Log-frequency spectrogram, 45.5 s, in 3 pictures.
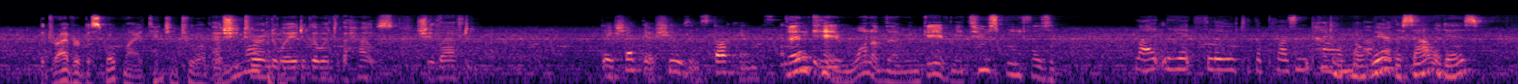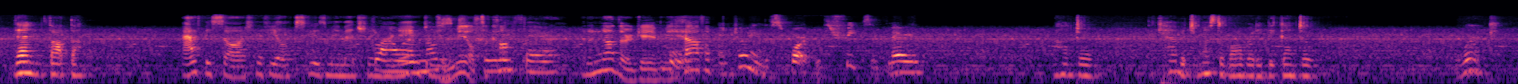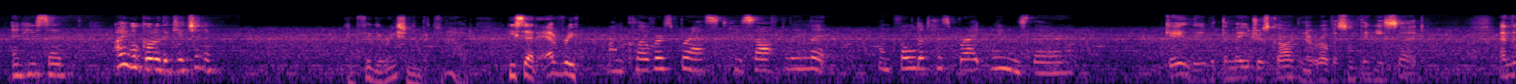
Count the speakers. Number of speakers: seven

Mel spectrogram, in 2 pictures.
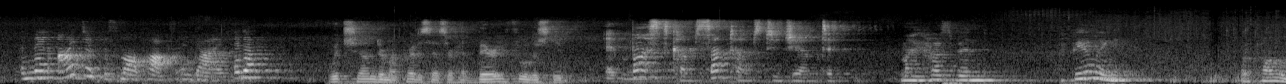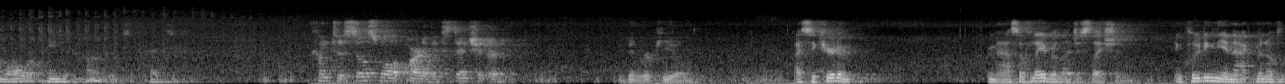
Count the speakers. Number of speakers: six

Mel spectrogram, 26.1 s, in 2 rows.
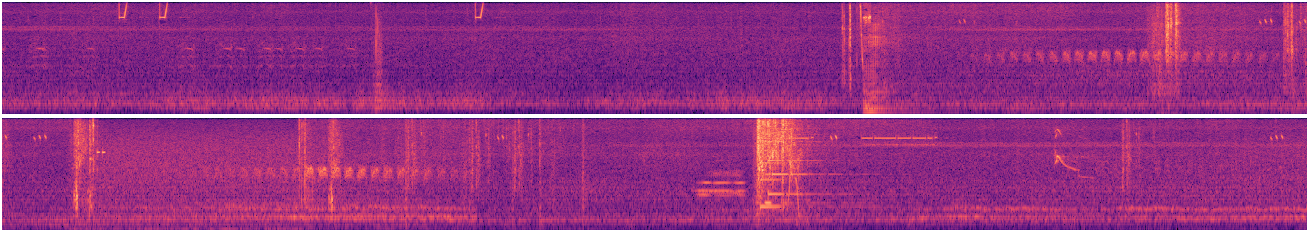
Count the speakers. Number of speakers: zero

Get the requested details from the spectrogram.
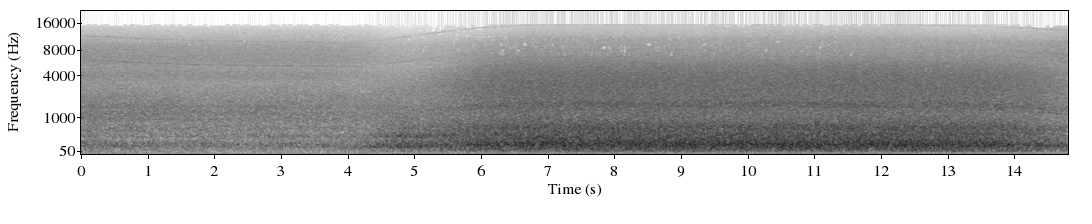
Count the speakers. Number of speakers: zero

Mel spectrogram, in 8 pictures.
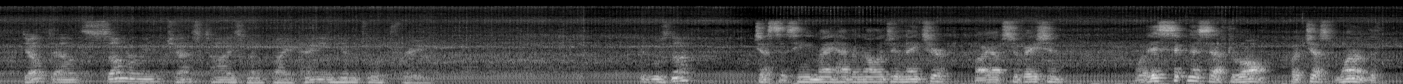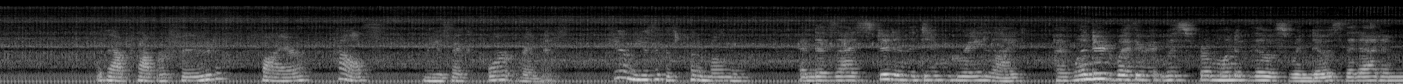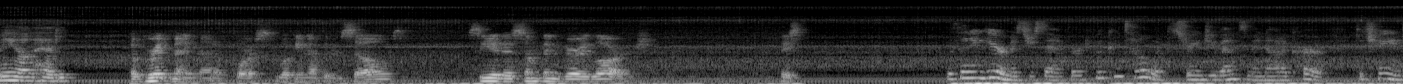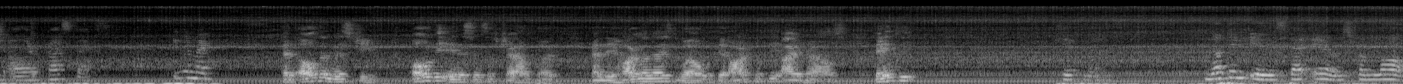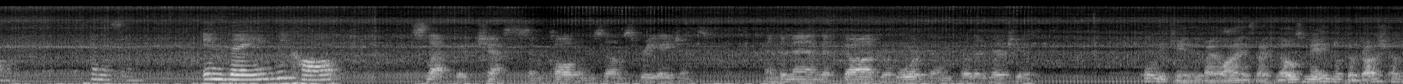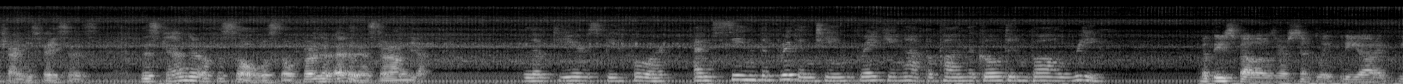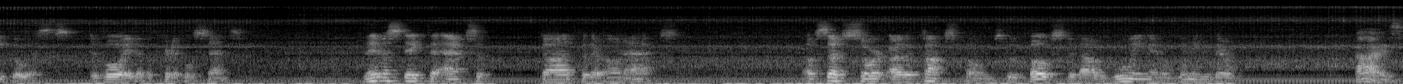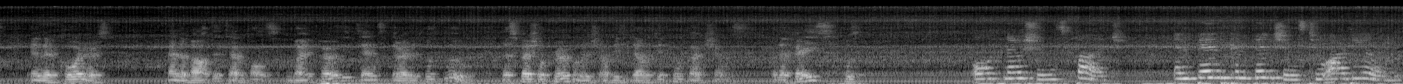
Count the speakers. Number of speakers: eight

